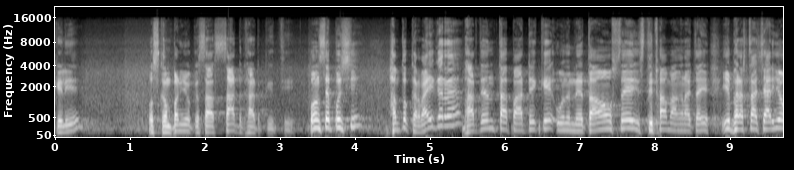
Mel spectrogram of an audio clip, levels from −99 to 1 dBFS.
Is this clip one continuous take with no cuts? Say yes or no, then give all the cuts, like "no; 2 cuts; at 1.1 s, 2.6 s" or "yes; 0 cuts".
no; 1 cut; at 5.4 s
